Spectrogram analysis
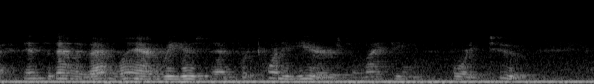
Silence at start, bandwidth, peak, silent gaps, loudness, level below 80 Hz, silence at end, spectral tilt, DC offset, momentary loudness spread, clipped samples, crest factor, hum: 0 s; 8.8 kHz; -18 dBFS; none; -33 LUFS; -56 dBFS; 0 s; -8.5 dB/octave; under 0.1%; 4 LU; under 0.1%; 14 dB; none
